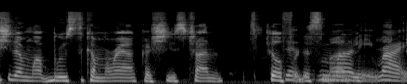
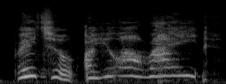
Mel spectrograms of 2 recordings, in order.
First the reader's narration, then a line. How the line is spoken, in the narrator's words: That yelling, whispering thing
